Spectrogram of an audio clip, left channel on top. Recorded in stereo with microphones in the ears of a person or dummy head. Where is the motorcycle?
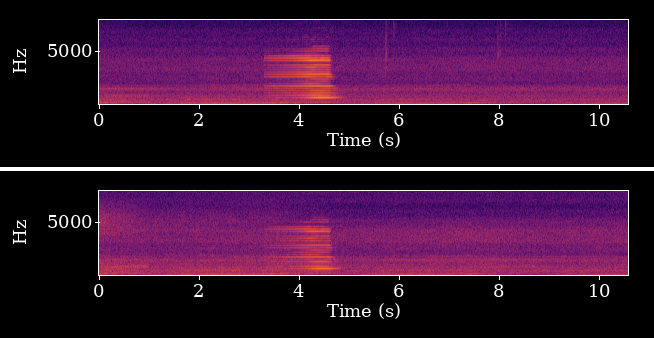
50° right (ahead or behind); by 10.6 s 25° right (ahead or behind).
